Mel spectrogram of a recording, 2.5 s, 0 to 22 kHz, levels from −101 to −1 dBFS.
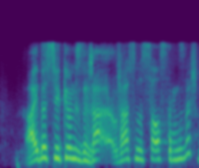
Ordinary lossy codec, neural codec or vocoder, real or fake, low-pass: none; codec, 16 kHz, 1 kbps, X-Codec, HuBERT features, trained on balanced general audio; fake; none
